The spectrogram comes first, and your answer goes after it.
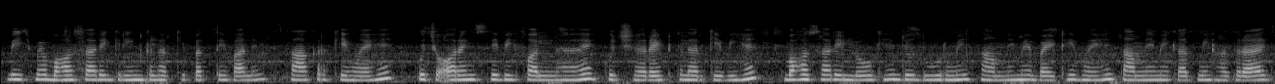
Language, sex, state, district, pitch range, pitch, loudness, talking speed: Hindi, female, Bihar, Kishanganj, 205-220 Hz, 210 Hz, -26 LUFS, 230 wpm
